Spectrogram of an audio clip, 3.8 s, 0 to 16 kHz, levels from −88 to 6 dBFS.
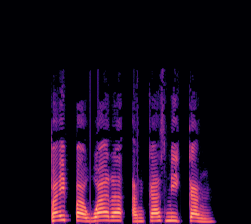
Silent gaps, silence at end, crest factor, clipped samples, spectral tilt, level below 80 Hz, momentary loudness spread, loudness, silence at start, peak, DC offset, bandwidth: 1.06-1.13 s, 1.88-1.96 s, 2.73-2.82 s; 0.6 s; 16 dB; under 0.1%; -3.5 dB/octave; -64 dBFS; 8 LU; -14 LUFS; 0.75 s; 0 dBFS; under 0.1%; 9.6 kHz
